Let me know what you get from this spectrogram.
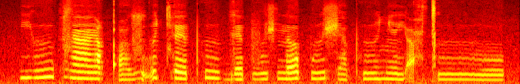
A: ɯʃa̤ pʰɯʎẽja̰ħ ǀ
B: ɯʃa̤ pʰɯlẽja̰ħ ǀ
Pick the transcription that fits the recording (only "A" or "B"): A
